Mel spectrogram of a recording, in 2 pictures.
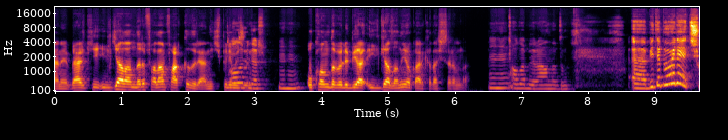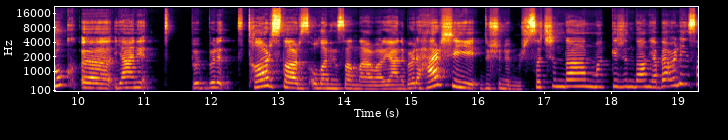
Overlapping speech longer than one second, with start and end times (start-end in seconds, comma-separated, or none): none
